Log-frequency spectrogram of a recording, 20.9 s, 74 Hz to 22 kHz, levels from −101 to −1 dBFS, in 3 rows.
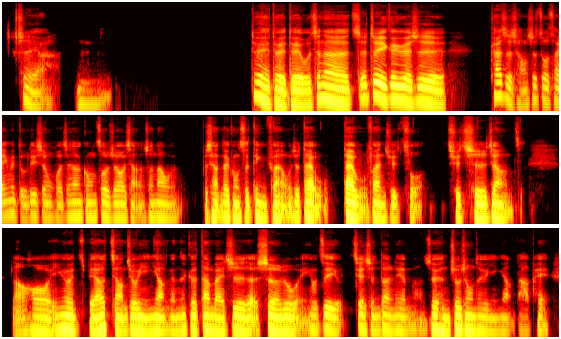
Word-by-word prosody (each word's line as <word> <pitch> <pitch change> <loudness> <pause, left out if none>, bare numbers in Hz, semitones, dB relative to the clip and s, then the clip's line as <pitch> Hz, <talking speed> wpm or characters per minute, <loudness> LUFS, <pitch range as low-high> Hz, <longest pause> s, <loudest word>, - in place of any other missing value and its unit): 是 130 -7 -6
呀， 95 - -11 0.3
嗯。 115 +6 -14 1.8
对， 155 -8 +3
对， 115 -3 +3
对， 110 +2 +3
我 105 +1 +2
真 145 +6 0
的 125 -5 +5
这 145 - -2
这 165 +2 +5
1 145 - +7
个 145 +2 +3
月 135 -3 +5
是 120 -4 +2 0.5
开 165 0 -1
始 145 -5 -4
尝 105 -1 -10
试 135 +5 -8
做 130 -1 -7
菜， 120 0 -6
因 120 - -8
为 130 - -7
独 110 -2 -10
立 120 +3 -6
生 115 -1 -7
活、 105 - -8
经 100 - -10
常 115 0 -3
工 110 0 -6
作 115 0 -2
之 105 +1 -6
后 110 -1 -1
想 - - -6
要 - - -12
说， 110 +1 -7
那 110 0 -3
我 105 0 -8 0.3
不 - - -8
想 120 -3 0
在 115 - +1
公 105 -1 0
司 110 +1 -1
订 105 -1 -1
饭， 105 +1 0
我 - - -3
就 115 - 0
带 115 +1 +6
午 - - -2
带 115 -2 +9
午 105 - +1
饭 110 -3 +1
去 105 +1 -4
做 135 - -7 0.3
去 115 - -2
吃 105 0 +3
这 110 - +2
样 110 +5 0
子。 - - -18 0.5
然 - - -6
后 105 -1 0
因 115 +1 0
为 110 -1 +4 0.2
比 105 - 0
较 105 +3 +4
讲 110 -3 -1
究 110 +1 +1
营 105 -1 0
养 105 0 0
跟 100 -1 -5
那 110 - -3
个 110 +1 -1
蛋 115 0 +1
白 105 -2 +1
质 110 +1 +1
的 105 - +1
摄 115 -4 +4
入， 105 0 +1
因 - - -9
为 110 - -5
自 120 +2 0
己 110 - +2
有 105 - -6
健 125 - -1
身 110 -1 -4
锻 115 -1 -3
炼 105 -1 -5
嘛， 115 - -13
所 120 -3 -2
以 - - +2
很 105 -2 0
注 115 +3 +2
重 110 -1 0
这 110 - -4
个 105 - -5
营 100 0 -8
养 100 -1 -10
搭 - - -11
配， - - -10
110 Hz, 280 characters per minute, -25 LUFS, 105-120 Hz, 1.8 s, 带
